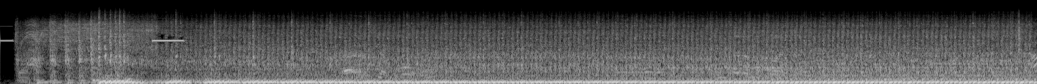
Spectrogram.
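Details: Boat engine after a starter motor that would not engage and an earlier smoky start that may have damaged the alternator: cranks, catches within about a second, then settles into a steady, even low idle; starts and runs fine.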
